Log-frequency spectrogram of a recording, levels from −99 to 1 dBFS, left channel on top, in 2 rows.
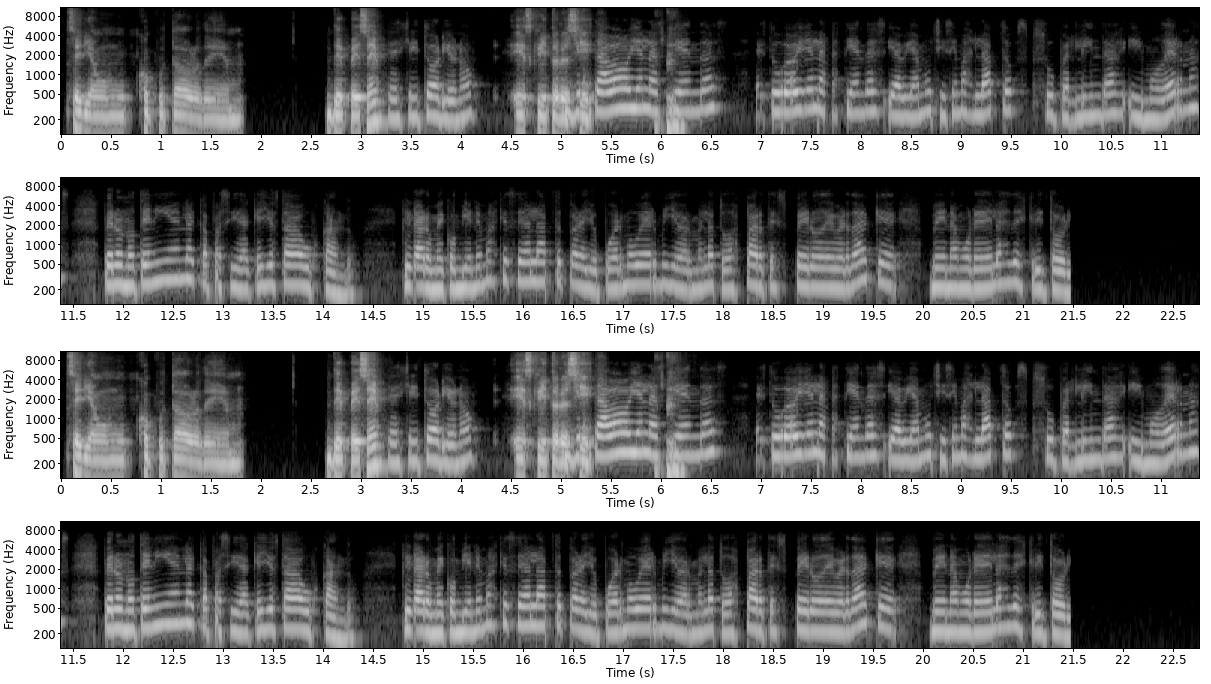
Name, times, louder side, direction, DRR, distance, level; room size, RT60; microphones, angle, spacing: voice 1, 0.1-1.8 2.6-3.3 4.5-5.3 6.0-6.2, right 1 dB, 40° right, 1.7 m, -27 dB
voice 2, 3.2-4.2 5.0-6.6 6.9-14.3 14.8-21.5, right 1 dB, 20° right, 1.2 m, -31 dB
head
